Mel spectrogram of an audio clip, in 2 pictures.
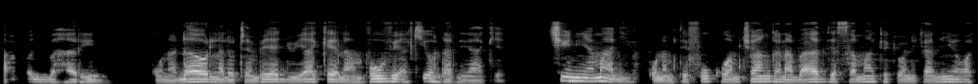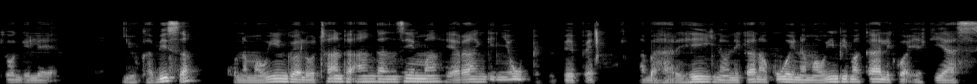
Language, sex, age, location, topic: Swahili, male, 18-24, Mombasa, government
